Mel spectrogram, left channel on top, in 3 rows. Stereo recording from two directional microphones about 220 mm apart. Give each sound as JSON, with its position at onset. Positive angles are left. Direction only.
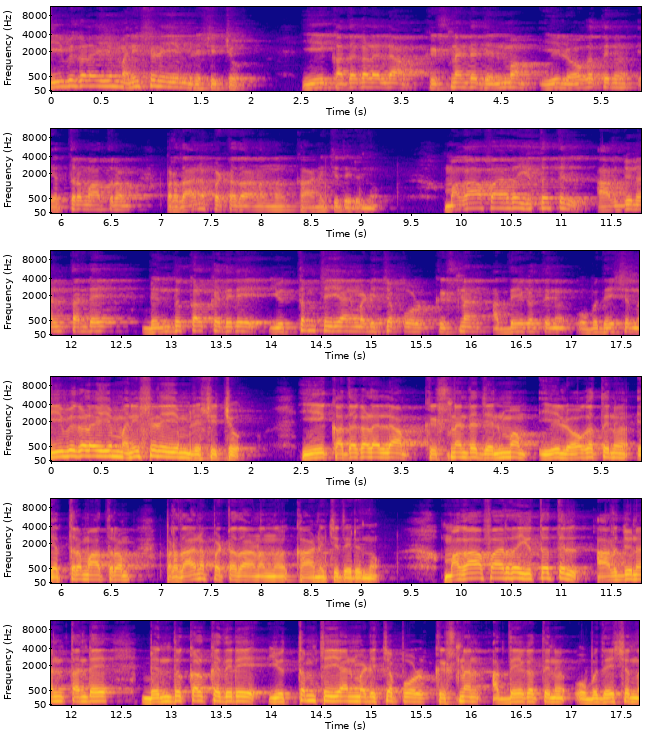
{"t": 0.0, "sound": "a man's voice", "side_deg": -50}
{"t": 9.8, "sound": "a man's voice", "side_deg": -50}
